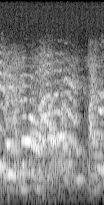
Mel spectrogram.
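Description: Children talking and calling out as they play.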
